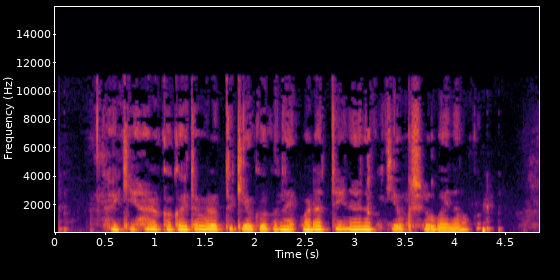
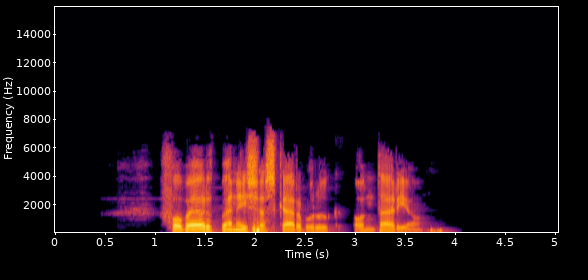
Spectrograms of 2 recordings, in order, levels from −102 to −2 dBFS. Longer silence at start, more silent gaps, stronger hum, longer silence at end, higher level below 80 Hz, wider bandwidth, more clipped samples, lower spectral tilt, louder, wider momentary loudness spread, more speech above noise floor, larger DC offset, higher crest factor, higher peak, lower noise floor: second, 0.5 s vs 1.1 s; neither; neither; second, 0.5 s vs 1.15 s; second, -54 dBFS vs -48 dBFS; first, 10.5 kHz vs 7.6 kHz; neither; first, -6.5 dB/octave vs -5 dB/octave; about the same, -20 LUFS vs -18 LUFS; second, 7 LU vs 16 LU; second, 24 dB vs 33 dB; neither; about the same, 14 dB vs 18 dB; second, -6 dBFS vs -2 dBFS; second, -44 dBFS vs -51 dBFS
